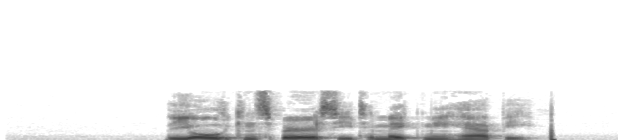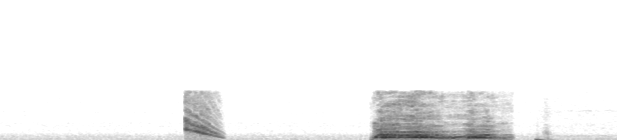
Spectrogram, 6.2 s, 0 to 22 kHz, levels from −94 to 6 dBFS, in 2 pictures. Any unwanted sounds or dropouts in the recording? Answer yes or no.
yes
